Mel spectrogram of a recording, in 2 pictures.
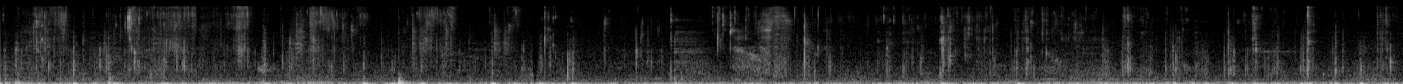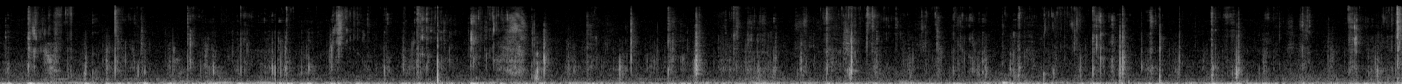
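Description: Close-miked eating: chewing a full mouthful of rice and curry, with many irregular wet mouth clicks and occasional crunches.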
